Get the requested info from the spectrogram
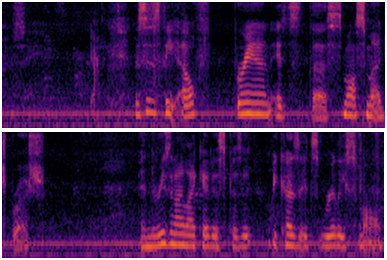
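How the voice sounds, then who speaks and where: Her tone dark and mellow with vocal fry, a woman speaks fairly slowly with fairly even intonation but big swings in loudness. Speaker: reborn doll artist tutorial maker. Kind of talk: tutorial. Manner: casual, chatty with fillers.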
